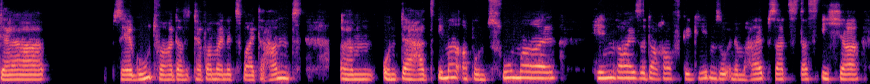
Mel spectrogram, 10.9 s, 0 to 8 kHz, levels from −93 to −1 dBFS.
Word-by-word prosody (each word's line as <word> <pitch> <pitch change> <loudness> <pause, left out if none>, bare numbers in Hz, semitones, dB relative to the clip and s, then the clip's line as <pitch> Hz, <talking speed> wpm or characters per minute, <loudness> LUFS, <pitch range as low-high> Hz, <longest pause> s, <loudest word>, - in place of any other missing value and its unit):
der 170 0 +2 0.8
sehr 170 -1 +1
gut 185 +6 +2
war, 170 0 0
da 175 -1 0
der 165 +1 -6
war 175 -1 -1
meine 175 -1 -1
2. 160 -3 -4
Hand, 200 +5 +1 0.5
ähm, 175 -1 0
und 175 -2 0
der 175 -2 +2
hat 175 +1 -2
immer 225 0 +3
ab 190 -1 -5
und 165 -1 -2
zu 220 - -3
mal 220 -1 +4 0.4
Hinweise 215 -1 +3
darauf 190 -1 -5
gegeben, 200 +4 -3
so 185 -2 0
in - - -7
'nem 165 -2 -5
Halbsatz, 185 -1 -2
dass 180 +1 -5
ich 190 -1 -1
ja 175 -1 +1
180 Hz, 160 wpm, -22 LUFS, 170-205 Hz, 0.8 s, mal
